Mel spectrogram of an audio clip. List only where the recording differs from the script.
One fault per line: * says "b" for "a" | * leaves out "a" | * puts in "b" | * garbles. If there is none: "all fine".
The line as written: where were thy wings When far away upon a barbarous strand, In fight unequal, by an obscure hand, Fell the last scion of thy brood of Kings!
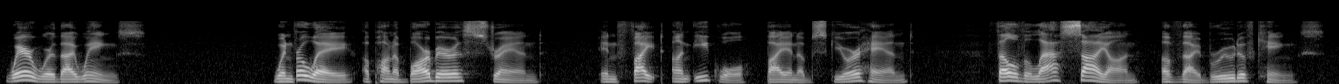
* leaves out "far"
